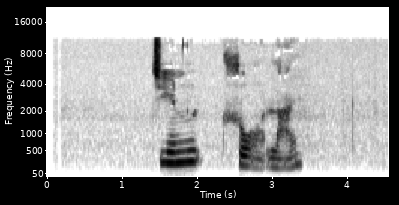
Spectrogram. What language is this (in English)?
Chinese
